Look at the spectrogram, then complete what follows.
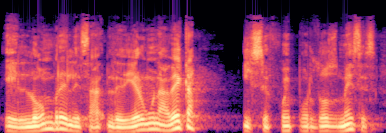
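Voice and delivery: usual speaking voice

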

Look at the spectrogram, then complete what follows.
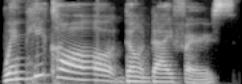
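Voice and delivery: normal talking voice

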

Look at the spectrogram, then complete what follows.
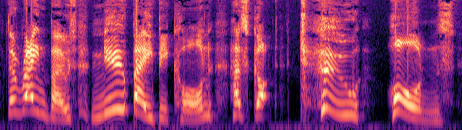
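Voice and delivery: high, loud insistence; insistent. A narrator's reading. Greenstar insisting to the crowd, insistent. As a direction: press the point hard. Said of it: "Greenstar insisted".

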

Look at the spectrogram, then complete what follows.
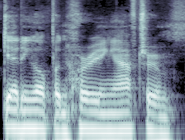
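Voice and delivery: ordinary delivery

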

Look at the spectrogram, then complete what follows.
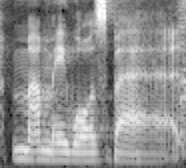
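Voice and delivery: put-on slow, low, droning child's singsong accusation; a two-year-old tattling from the back seat; imitating a toddler. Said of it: "hear from the back seat".

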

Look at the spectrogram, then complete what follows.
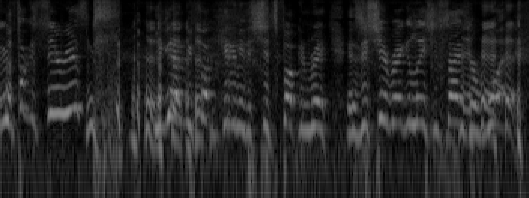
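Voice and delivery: hammed-up gamer rage, cursing at the machine; retold yelling at the game. Retelling how he yelled at the game while his girlfriend watched, mock rage. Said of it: "I'm just yelling shit out".

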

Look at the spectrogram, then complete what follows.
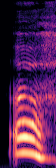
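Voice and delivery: drawn-out groan of frustration; exasperated groan. Real, not acted. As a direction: let out a fed-up "ugh". Exasperated at end of rant.

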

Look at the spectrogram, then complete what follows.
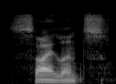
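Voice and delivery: usual speaking voice

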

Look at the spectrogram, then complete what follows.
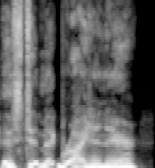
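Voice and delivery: high, slow cop yell through the house; retold yell. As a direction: call out like a cop searching the house. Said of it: "I hear this guy yelling".

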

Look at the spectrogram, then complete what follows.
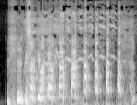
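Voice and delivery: high-pitched giggle burst. Real, not acted. Laughs at own answer.

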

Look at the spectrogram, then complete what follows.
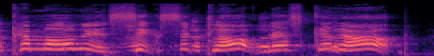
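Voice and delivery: high, loud, giddy wake-up call; a silly gran rousing sleepy kids at dawn; Mad Nana. Retold or imitated. Gran waking the grandkids early, high and loud. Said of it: "There's Mad Nana".

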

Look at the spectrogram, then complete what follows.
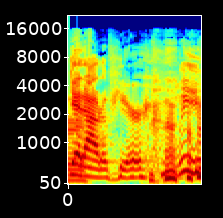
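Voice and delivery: loud, playful dismissal with a laugh; mock banishment. Throwing co-host out over a joke, mock banishment. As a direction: order them out loudly, half laughing.

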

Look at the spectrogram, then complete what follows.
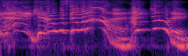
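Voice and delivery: very high-pitched mock-friendly hello; oblivious cheery greeting. [name] greets Carol, clueless about what's going on, in a high cheery voice. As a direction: squeal a greeting, hammed up.

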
